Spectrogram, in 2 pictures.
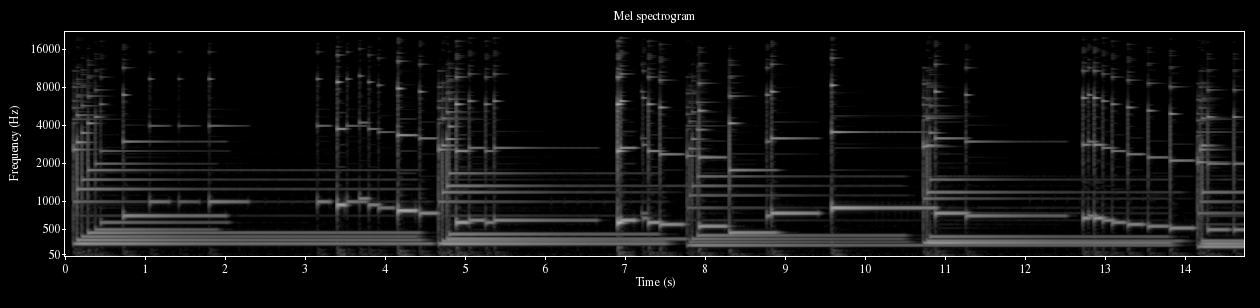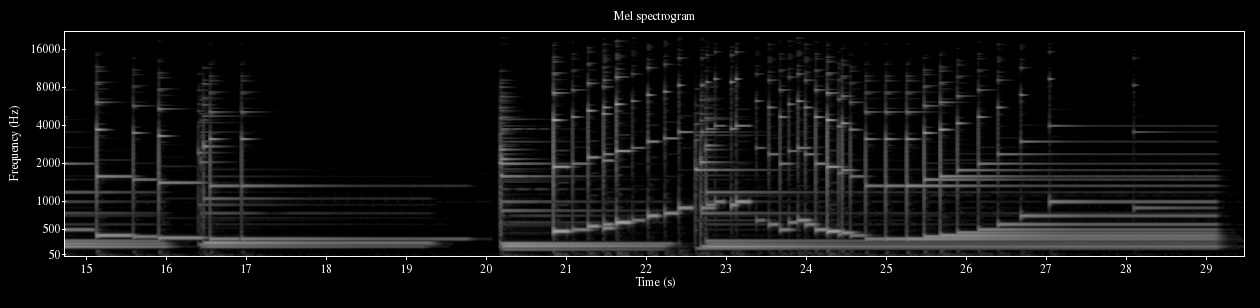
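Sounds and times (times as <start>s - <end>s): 
sampled vibraphone: 0.1s - 2.6s, 3.2s - 18.2s, 20.2s - 29.2s.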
